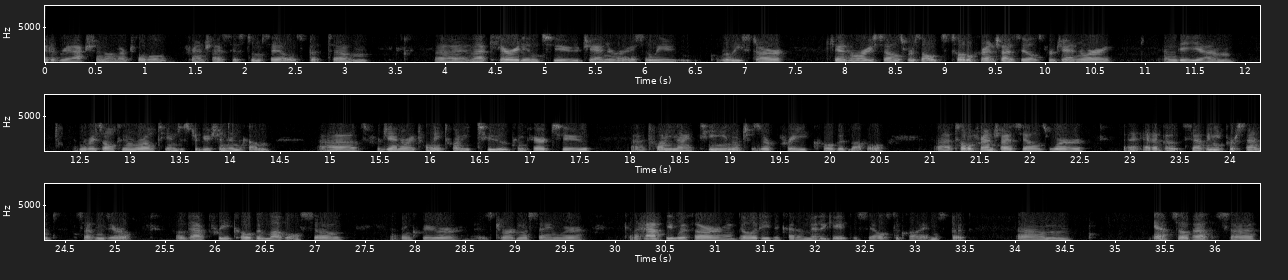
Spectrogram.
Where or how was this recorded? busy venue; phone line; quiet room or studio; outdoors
phone line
